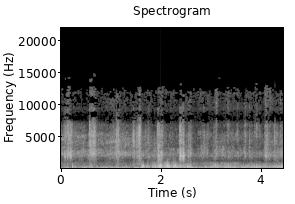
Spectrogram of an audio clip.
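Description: Wind buffeting the microphone in gusts, with a steady low hum underneath.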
